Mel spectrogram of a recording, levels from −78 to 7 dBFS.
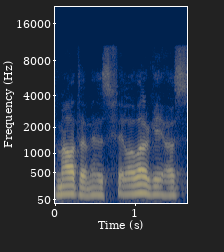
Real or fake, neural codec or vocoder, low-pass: fake; codec, 16 kHz in and 24 kHz out, 0.6 kbps, FocalCodec, streaming, 2048 codes; 10.8 kHz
